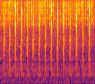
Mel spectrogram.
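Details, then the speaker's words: KHS mountain bike, rear disc brake, wheel spinning: quick, even ticking pops about eleven a second as the rotor's cooling holes rub the brake pad on every rotation. "Every time you hear that pop pop pop, that's just one of the little cooling holes or whatever rubbing up against the brake pad."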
